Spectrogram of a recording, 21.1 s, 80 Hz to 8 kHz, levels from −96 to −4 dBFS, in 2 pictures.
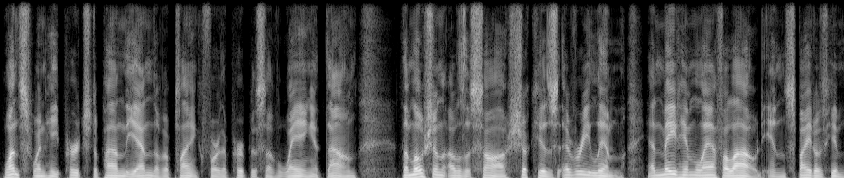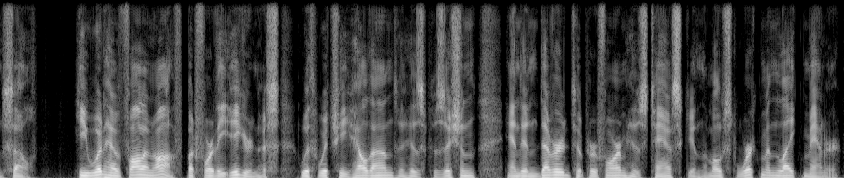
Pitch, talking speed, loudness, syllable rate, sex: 95 Hz, 180 wpm, -20 LUFS, 4.6 syllables/s, male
